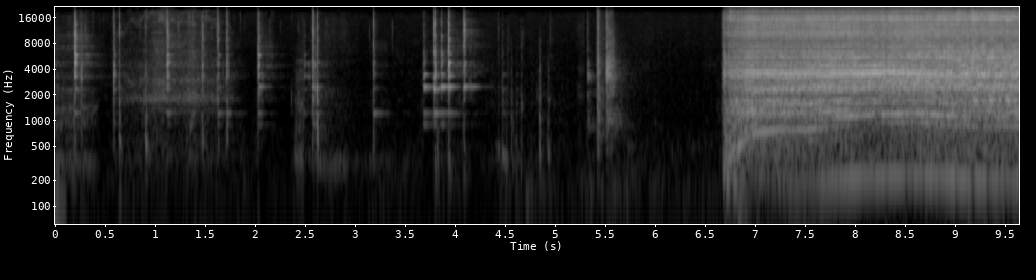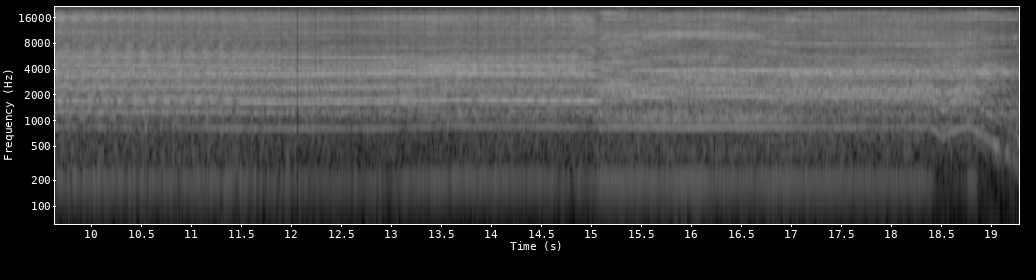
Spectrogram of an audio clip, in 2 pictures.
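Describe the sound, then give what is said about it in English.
A few seconds of scattered knocks and clatter, then a blender abruptly roars to life, breaking a solid gel into particles to make a fluid gel (microgel), with a loud, steady high-pitched motor whine that runs unbroken to the end, shifting slightly partway through. “Okay, so you have a solid gel here, and then once you blend it, what you have is a bunch of particles, right, of gel that we've broken up, basically in a fluid”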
